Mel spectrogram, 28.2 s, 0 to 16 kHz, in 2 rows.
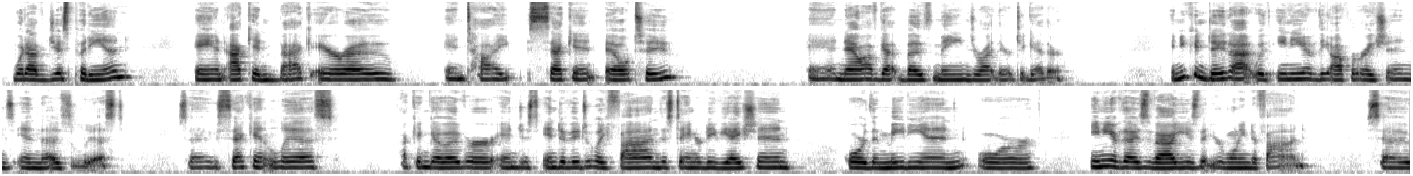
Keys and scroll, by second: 2.8 Left, 6.6 2, 8.0 Return, 18.4 Right, 18.8 Right.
